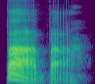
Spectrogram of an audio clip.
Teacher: falling tone the fourth tone the neutral tone is again low but here we can't really go lower because the falling tone actually ends very low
